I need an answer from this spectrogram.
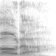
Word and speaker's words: Oda: Bally, voice actress of Oda. Her name rhymes with soda.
